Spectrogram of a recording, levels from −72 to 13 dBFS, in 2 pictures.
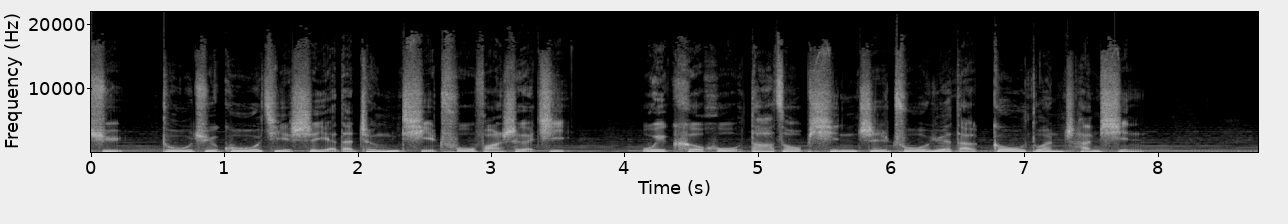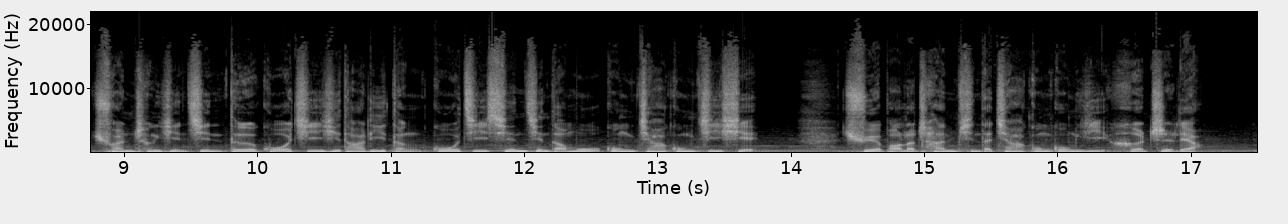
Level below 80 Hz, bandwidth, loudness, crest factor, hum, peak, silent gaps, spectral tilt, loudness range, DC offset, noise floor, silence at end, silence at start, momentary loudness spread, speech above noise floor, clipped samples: -28 dBFS; 19 kHz; -13 LUFS; 14 dB; none; 0 dBFS; none; -4.5 dB/octave; 2 LU; 0.1%; -33 dBFS; 0 s; 0 s; 6 LU; 21 dB; under 0.1%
